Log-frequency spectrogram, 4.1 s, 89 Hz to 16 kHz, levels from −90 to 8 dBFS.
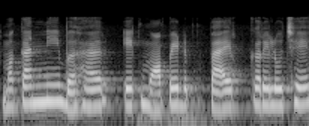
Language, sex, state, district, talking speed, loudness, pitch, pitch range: Gujarati, female, Gujarat, Navsari, 100 wpm, -16 LUFS, 210 Hz, 195-220 Hz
